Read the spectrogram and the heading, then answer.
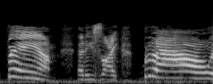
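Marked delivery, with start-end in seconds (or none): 0.1-0.6 loud, high punched burst; explosive sound effect. Retold or imitated. Retelling a superpower blast, loud and punchy. 1.4-2.1 loud, high, drawn-out burst; mock blast noise. Imitating the blue wave firing, loud whoosh of a shout.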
